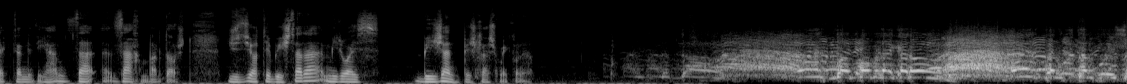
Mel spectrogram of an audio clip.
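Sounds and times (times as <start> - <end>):
speech: 0.0 - 5.4, 8.4 - 11.2
people shouting: 6.7 - 11.2
protesters chanting anti-government slogans: 6.7 - 11.2.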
